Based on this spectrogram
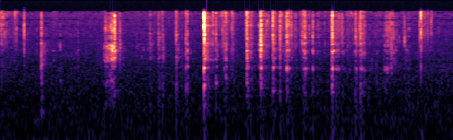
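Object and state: Bar soap being shaved.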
